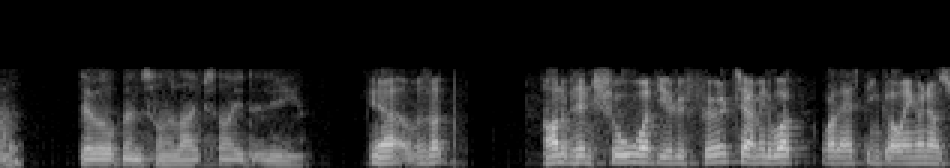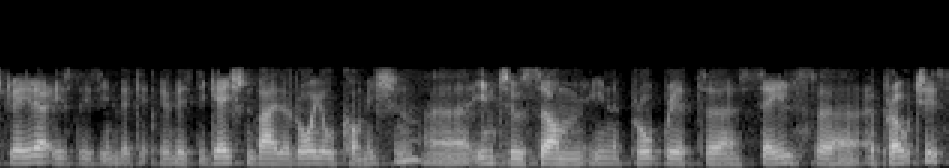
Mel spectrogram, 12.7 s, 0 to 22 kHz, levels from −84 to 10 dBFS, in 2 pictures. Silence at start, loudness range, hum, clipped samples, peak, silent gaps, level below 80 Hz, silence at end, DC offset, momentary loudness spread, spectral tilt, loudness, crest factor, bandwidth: 0 s; 3 LU; none; under 0.1%; -2 dBFS; none; -68 dBFS; 0.05 s; under 0.1%; 12 LU; -4 dB/octave; -22 LUFS; 20 dB; 4.2 kHz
